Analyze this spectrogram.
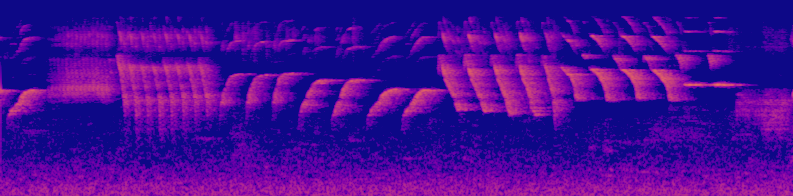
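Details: Canary singing in Sidoarjo, Indonesia; rapid trills of repeated rising and falling high notes, shifting through several pitch levels with brief whistled tones between phrases.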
